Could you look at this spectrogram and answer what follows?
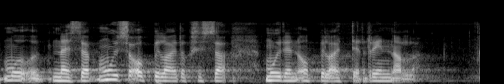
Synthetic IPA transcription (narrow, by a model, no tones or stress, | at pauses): munæisːæmuisːɑopːilɑit̪oksisːɑmuidenopːilɑit̪ːḛnrinːɑ̰lːɑ̰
